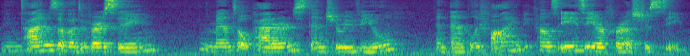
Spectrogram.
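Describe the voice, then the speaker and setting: A woman guides a meditation in a calm, gentle manner, with a level, barely varying melody and long pauses between phrases. She speaks very slowly, giving soft instructions. The recording is echoey, with faint noise around her voice. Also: medium pitch, creaky. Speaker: meditation teacher. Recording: roomy, distant mic, faint noise.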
